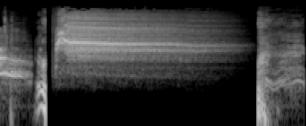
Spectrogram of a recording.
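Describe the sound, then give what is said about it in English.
A voice imitates a screeching hawk: one long, high-pitched, raspy cry that holds for a few seconds and slowly fades, with brief bits of talking just before and after. “screeching like a hawk again.”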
